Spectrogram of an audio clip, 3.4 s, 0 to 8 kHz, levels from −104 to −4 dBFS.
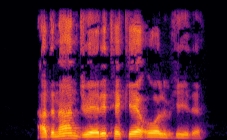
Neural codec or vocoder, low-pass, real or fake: none; 7.2 kHz; real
